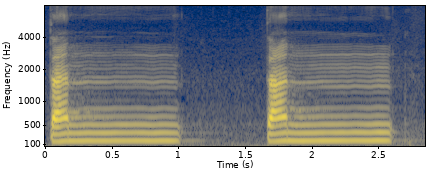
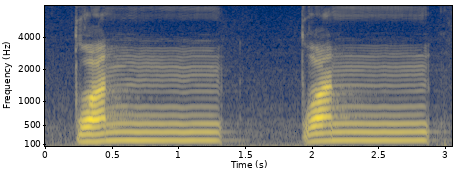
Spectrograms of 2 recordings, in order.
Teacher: اب جو طا پڑھیں گے اس کو ہم موٹا پڑھیں گے، پر پڑھیں گے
